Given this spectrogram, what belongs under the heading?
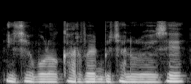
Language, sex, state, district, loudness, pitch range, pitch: Bengali, male, Assam, Hailakandi, -16 LUFS, 120-135 Hz, 125 Hz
